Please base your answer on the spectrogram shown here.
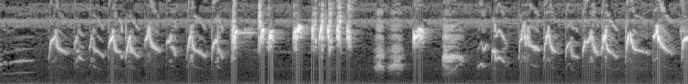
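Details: Isian alam song of a Borneo palas Oriental white-eye: a lively, uneven chatter of high sliding chirps, several buzzy rattling bursts in the middle, then more downslurred chirps, with a steady thin whine beneath.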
